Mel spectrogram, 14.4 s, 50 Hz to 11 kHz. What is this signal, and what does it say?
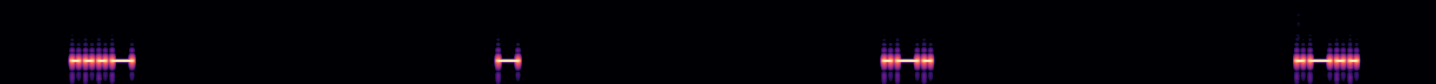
Morse code, heard as a keyed tone, about 18 wpm, 920 Hz. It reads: V T R L
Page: Tekst 32 – Doskonalenie odbioru poznanych liter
